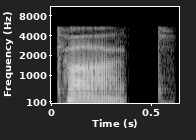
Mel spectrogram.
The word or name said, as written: tot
